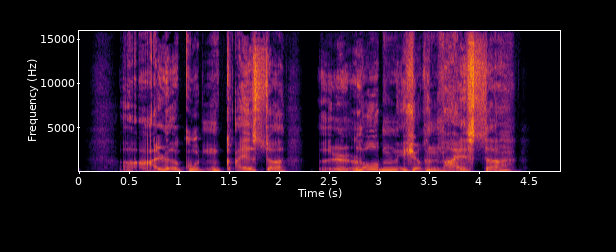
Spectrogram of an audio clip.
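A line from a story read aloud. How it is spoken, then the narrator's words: Fervent stammering. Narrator (German): Mit Inbrunst stammelte er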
